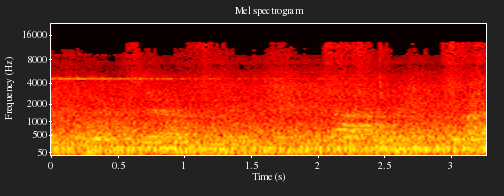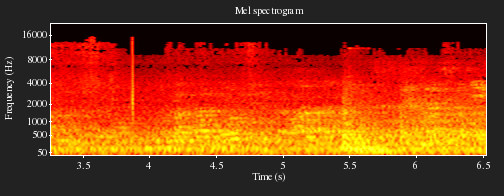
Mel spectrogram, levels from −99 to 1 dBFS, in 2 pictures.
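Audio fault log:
3.87 s, electrical switching spike: a sharp snap, over in about 3 ms, sitting right on top of the sound rather than coming from it. It has that dry, instant crack you get when something nearby switches and the audio line picks up the arc, most likely a switch, relay or motor kicking in close to the cabling, or a bit of static discharge. Because it's so brief, it reads as a click, not a thump or a buzz.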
